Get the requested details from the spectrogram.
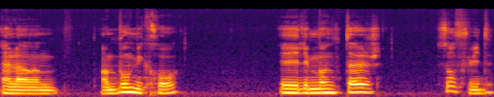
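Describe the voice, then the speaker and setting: A man with a southern French accent speaks at a very slow pace, his intonation fairly even. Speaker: YouTuber. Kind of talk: reaction commentary.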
